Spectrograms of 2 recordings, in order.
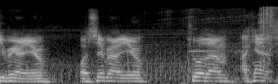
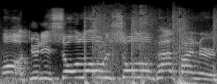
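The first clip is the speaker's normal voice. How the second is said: much higher, eager callout; excited; 10 semitones higher than usual. Real, not acted. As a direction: pounce on the chance. Enemy nearly dead.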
